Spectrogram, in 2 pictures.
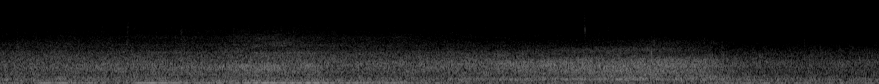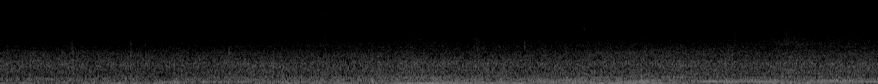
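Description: A vehicle passing on the street: a rush of road noise that swells over the first few seconds and dies away by about eight seconds in, leaving a steadier low background hum.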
